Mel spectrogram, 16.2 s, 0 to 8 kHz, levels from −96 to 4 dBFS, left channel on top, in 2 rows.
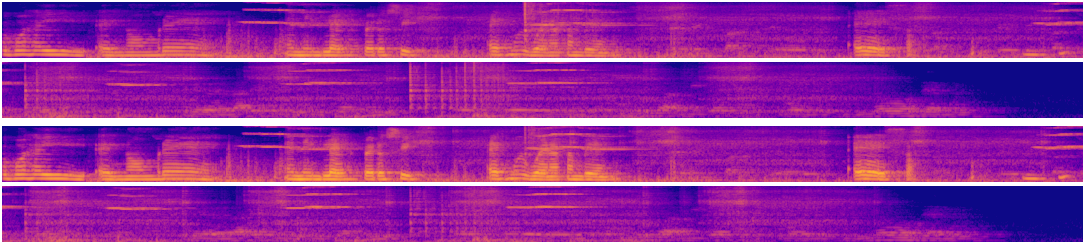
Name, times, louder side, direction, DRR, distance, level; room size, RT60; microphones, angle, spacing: voice 1, 0.0-1.6 2.1-3.2 3.6-4.6 6.4-6.7 7.7-7.8, right 5 dB, 90° right, 13 dB, 0.4 m, -23 dB
sound 1, 0.6-9.7 10.2-10.8 11.1-12.9, right 3 dB, 25° right, 1.5 m, -38 dB
sound 2, 2.8-14.7, right 4 dB, 55° right, 6.0 m, -48 dB
sound 3, 3.9-4.8 5.5-5.6 6.1-6.2 6.6-7.6 8.3-9.0 9.3-9.5 9.9-12.4, left 6 dB, 85° left, 2.0 m, -44 dB
voice 2, 3.9-4.2 4.9-6.2 6.6-7.1 7.4-11.1 11.5-13.7 14.0-15.3, left 1 dB, 45° left, -3 dB, 5.8 m, -49 dB
19.0 x 7.2 x 6.7 m, 0.82 s
head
